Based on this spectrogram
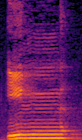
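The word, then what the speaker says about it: إِنَّ: Inna, E with the line on the bottom. So alif, line on the bottom. Hamza, line on the bottom. Inna, let the sound vibrate in the nasal cavity.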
